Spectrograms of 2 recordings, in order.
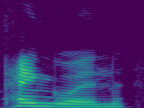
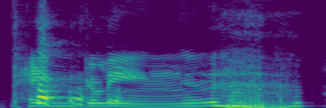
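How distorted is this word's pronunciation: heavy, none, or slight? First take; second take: none; heavy. First: The word is pronounced normally and clearly. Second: The word is pronounced with heavy distortion. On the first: The speaker calls it right. "It goes from penguin" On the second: The speaker calls it wrong. "his pronunciation just gets worse and worse"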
